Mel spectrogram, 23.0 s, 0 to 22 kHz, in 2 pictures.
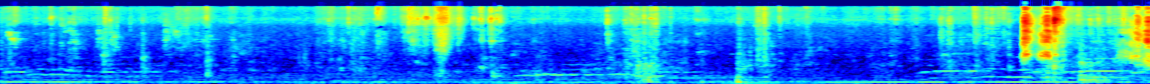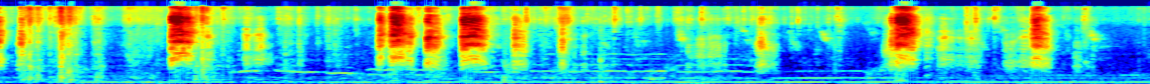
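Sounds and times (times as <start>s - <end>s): steady low hum: 0.0s - 23.0s
parakeets squawking: 10.1s - 22.6s.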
